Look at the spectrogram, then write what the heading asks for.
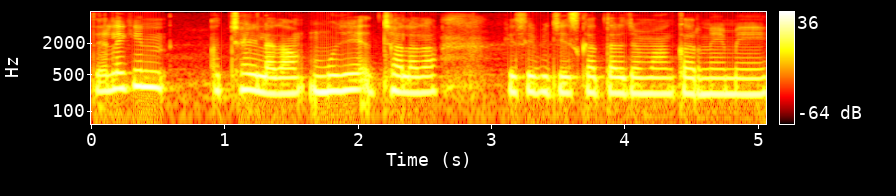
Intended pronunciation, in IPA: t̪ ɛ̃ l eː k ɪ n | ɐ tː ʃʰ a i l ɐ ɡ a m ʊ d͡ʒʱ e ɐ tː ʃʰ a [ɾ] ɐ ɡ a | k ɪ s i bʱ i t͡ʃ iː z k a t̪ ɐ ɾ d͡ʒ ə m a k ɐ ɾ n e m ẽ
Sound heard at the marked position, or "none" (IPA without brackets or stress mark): l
